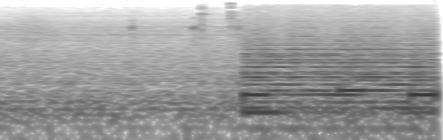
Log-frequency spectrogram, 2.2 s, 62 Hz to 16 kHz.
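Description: Tracker module music starts abruptly about a second and a quarter in, played in 8-bit stereo through a homemade Covox parallel-port DAC. Before the music there is a steady hiss.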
